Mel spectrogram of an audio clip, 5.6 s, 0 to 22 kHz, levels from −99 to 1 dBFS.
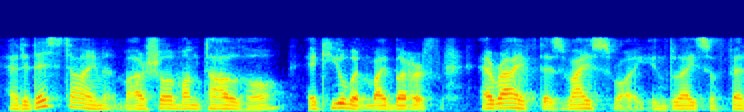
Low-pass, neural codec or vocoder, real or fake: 5.4 kHz; codec, 16 kHz in and 24 kHz out, 0.6 kbps, FocalCodec, streaming, 2048 codes; fake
